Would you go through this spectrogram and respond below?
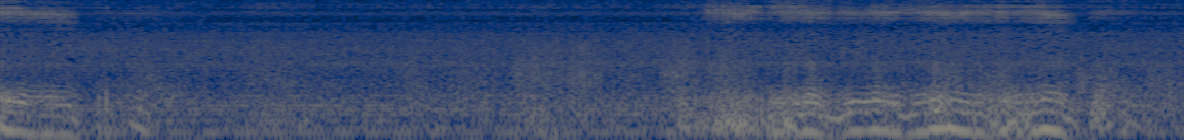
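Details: Sleeping dog snoring: soft, low rumbling breaths at first, then louder, throaty pulsed snores from about five to eight seconds, each rasping breath rising and falling in a steady rhythm, with a faint high hiss in the background.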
